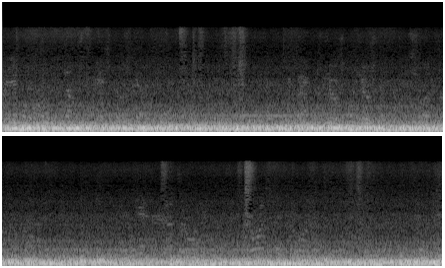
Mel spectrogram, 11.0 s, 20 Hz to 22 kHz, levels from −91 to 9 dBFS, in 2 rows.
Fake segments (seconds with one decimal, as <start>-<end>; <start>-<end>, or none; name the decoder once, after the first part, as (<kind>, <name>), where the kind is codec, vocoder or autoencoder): 2.9-3.9 (vocoder, BigVGAN v2)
